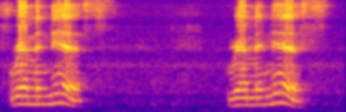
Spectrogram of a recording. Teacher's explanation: my voice was higher in pitch on the last syllable, on the nis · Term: stressed syllable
